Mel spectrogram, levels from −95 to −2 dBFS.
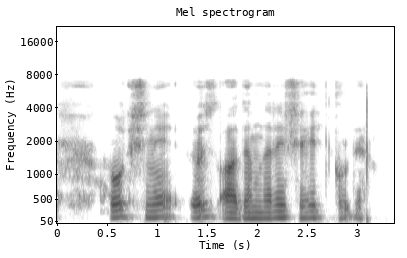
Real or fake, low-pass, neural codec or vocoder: fake; 7.2 kHz; codec, 16 kHz, 4 kbps, X-Codec, WavLM features, trained on Multilingual LibriSpeech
